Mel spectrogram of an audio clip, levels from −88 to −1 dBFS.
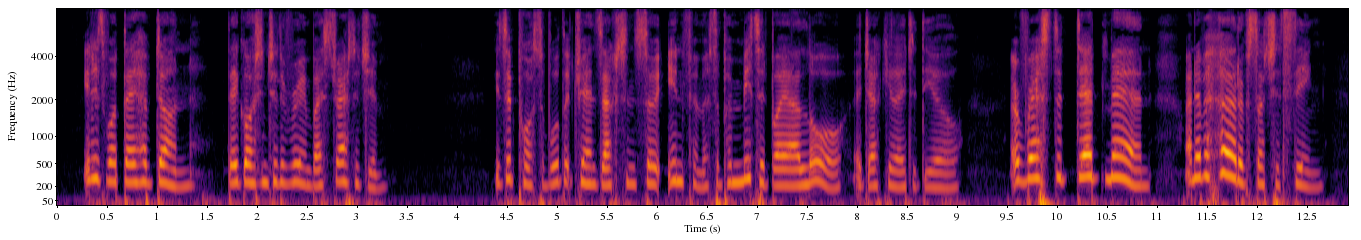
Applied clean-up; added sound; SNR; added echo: neural mask model Resemble Enhance denoiser.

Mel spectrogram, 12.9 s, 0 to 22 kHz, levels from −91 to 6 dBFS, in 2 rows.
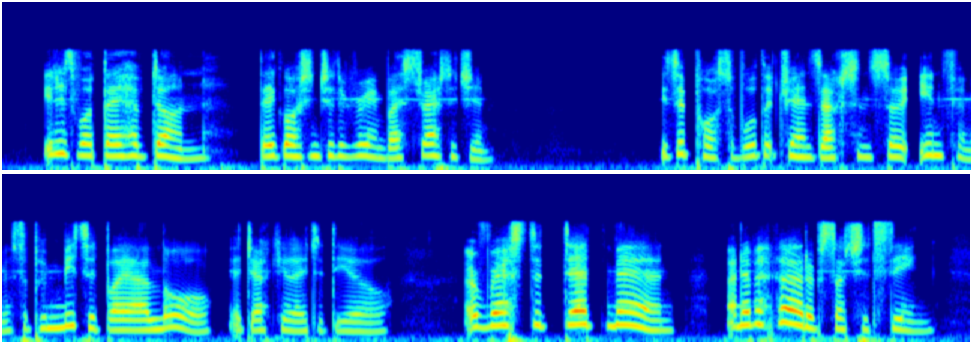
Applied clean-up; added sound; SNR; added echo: neural diffusion model UNIVERSE++.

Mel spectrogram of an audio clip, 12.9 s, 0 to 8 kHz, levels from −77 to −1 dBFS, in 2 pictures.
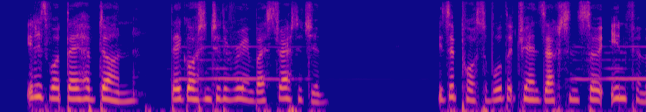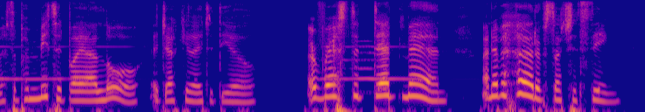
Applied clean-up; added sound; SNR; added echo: classical method spectral subtraction.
